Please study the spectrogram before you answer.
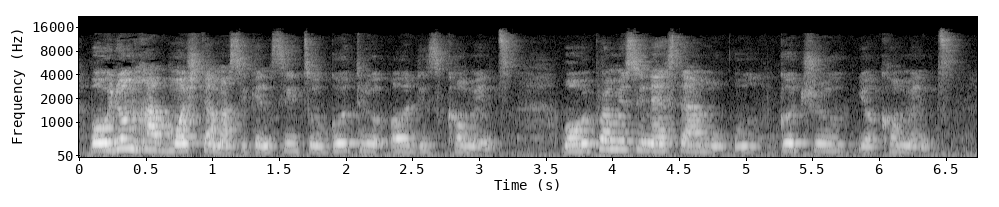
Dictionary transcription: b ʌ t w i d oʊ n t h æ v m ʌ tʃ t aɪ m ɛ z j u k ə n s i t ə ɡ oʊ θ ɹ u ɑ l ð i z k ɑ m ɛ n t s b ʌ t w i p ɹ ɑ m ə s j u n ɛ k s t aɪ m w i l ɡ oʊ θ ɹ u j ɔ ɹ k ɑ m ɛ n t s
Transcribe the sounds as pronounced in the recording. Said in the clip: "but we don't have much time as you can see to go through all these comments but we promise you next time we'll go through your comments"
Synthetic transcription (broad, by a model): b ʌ t w i d oʊ n t h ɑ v m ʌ tʃ t aɪ m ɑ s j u k ə n s i t ə ɡ oʊ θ ɹ u ɑ l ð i s k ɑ m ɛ n t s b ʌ t w i p ɹ ɑ m ə s j u n ɛ k s t aɪ m w i l ɡ oʊ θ ɹ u j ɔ k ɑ m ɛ n t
